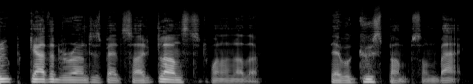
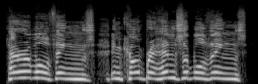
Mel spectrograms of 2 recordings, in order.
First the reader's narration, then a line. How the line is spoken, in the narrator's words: he shouted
